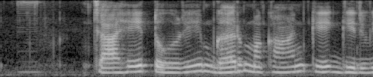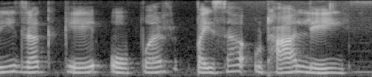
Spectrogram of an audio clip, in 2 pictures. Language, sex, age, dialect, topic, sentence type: Bhojpuri, female, 18-24, Western, banking, statement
